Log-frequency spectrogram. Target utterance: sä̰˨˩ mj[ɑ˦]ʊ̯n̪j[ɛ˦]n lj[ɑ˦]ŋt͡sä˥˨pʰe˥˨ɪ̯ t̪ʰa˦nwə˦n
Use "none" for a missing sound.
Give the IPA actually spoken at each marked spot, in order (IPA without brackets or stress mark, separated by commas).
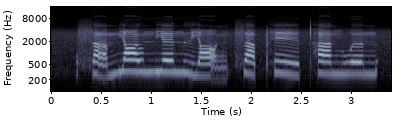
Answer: ɑ˦, ɛ˦, ɑ̰˨˩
